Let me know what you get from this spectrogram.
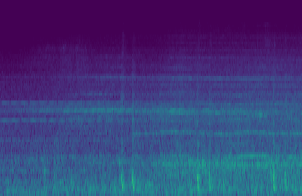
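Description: NS Sprinter electric passenger train approaching and running over a level crossing, its rumble growing louder. A steady whine sets in about halfway, and the wheels clack over the rail joints in pairs, three pairs about a second and a half apart.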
